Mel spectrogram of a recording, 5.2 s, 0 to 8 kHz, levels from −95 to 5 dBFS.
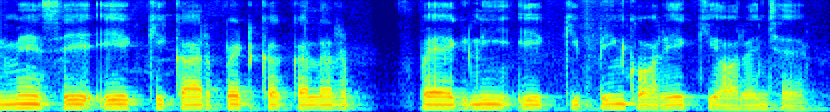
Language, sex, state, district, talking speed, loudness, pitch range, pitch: Hindi, male, Uttar Pradesh, Hamirpur, 185 wpm, -27 LUFS, 105-110 Hz, 105 Hz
